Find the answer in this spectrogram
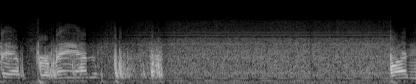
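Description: Archival Apollo 11 radio transmission: a short, unclear stretch of voice over static in the first second and a half, then a steady hiss of radio static.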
